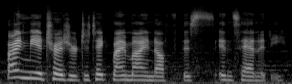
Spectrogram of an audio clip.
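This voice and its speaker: A woman's voice: mid-range voice, expressive, fairly quick, music in the background. A woman giving casual, in-character roleplay commentary on a video game, sarcastic and exasperated. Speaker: gamer playing in character.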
